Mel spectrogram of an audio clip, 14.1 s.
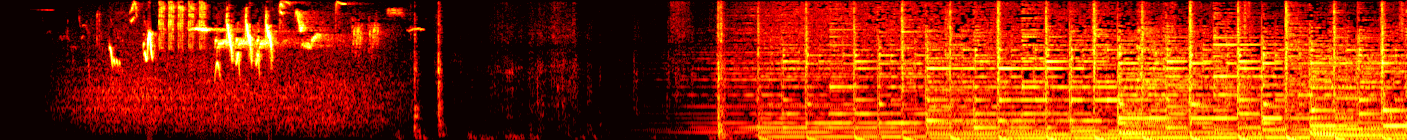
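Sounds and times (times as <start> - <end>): faint outdoor noise: 0.2 - 7.0
small birds chirping: 0.3 - 4.4.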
